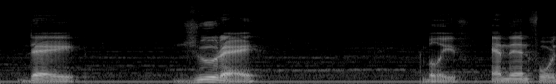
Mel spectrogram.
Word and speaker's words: de jure: You don't say it de jour. It's not like soup de jour, which is what I was, you know, kind of basing it on.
